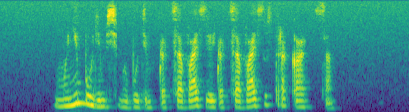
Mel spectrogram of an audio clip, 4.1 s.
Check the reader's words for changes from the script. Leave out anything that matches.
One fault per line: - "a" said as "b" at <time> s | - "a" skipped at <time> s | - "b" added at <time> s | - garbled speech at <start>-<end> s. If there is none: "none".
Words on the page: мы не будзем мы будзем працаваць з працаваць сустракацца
none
